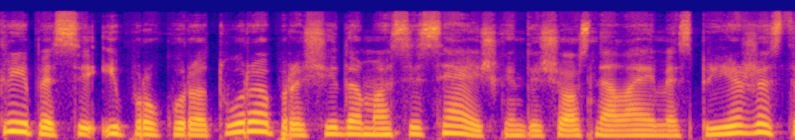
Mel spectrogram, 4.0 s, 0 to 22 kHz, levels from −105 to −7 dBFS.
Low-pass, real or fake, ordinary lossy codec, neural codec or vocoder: 14.4 kHz; real; Opus, 32 kbps; none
